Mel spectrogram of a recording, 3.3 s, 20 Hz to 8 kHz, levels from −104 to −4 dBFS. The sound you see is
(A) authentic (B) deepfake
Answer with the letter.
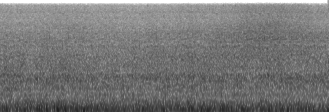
B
